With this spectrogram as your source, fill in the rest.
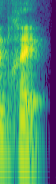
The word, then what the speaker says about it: vrai: আচ্ছা true vrai vrai আমি যদি বাংলাতে লিখি ট্রাই করি যদি এক্সাক্ট হবে না ভয়ের নিচে র ফলা প্লাস একার ওকে vrai ওকে হ্যাঁ vrai ওকে আচ্ছা লাস্টটা পড়েন তারপর হ্যাঁ ইল পাখলে হুম হুম।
